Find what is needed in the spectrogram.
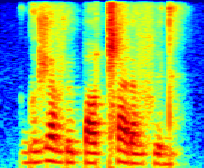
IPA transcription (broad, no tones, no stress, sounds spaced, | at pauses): ɡ ə ʒ æ v ɾ ʉ p ɑ ǁ æ ɾ æ v f i d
